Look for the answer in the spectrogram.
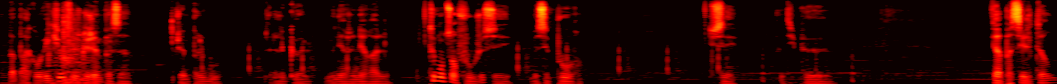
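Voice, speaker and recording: A man with an extremely deep voice talks through a horror game in a loose, joking commentary, swearing now and then at his mistakes. Faint game music plays underneath. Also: a bit bright. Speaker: let's play gamer. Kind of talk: casual gameplay commentary.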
